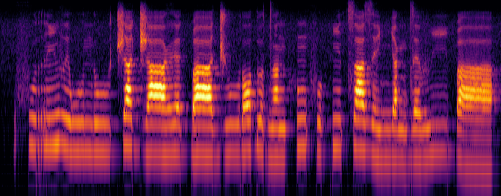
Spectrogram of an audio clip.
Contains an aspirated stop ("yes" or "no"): no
